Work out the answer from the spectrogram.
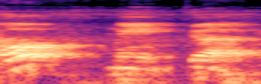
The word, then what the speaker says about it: omega: Kecepatan sudut itu simbolnya itu begini, seperti huruf W, tapi bacanya bukan W, membacanya adalah omega.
